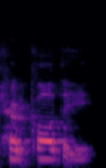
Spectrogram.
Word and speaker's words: Kirkcaldy: It's Kirkcaldy. Yeah. Yeah, the L. You don't pronounce the L.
